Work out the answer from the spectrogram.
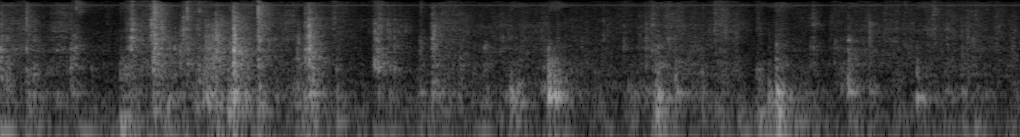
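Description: Scissors make a run of sharp, irregular snips and clicks, some louder than others and separated by short gaps, with no talk over them.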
